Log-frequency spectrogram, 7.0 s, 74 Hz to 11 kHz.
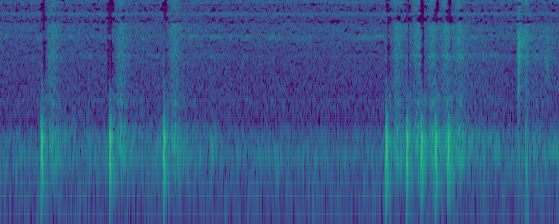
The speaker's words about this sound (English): And that's it. So those are the first 9 shots. And if I'd gone another couple seconds, we would have heard the 10th shot coming in.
